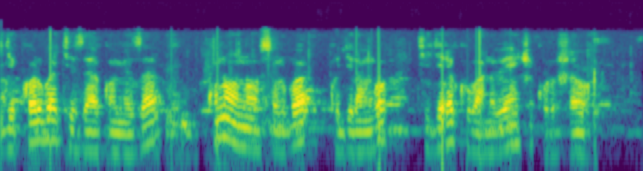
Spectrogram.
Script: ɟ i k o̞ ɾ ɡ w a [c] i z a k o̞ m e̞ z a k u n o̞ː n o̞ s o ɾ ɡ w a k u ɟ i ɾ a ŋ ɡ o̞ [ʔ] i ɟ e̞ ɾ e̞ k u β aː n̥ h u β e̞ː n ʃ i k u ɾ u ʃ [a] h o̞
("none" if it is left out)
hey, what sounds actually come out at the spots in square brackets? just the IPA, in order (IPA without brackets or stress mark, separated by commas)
c, c, a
